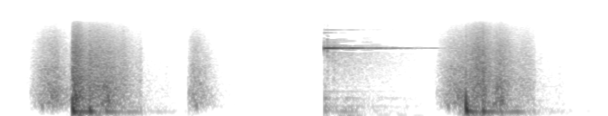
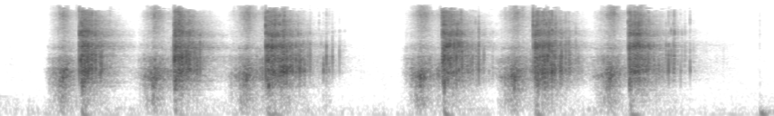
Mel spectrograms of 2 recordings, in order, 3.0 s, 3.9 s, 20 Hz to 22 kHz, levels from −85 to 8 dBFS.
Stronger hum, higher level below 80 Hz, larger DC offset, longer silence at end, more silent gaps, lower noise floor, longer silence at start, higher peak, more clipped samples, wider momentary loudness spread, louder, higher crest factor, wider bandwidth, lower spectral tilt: neither; first, -56 dBFS vs -62 dBFS; neither; about the same, 0.35 s vs 0.45 s; first, 1.33-1.63 s vs none; first, -50 dBFS vs -42 dBFS; about the same, 0.2 s vs 0.25 s; second, -6 dBFS vs 0 dBFS; neither; first, 18 LU vs 13 LU; second, -27 LUFS vs -19 LUFS; about the same, 24 dB vs 22 dB; second, 11.5 kHz vs 19 kHz; first, -5 dB/octave vs 4 dB/octave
